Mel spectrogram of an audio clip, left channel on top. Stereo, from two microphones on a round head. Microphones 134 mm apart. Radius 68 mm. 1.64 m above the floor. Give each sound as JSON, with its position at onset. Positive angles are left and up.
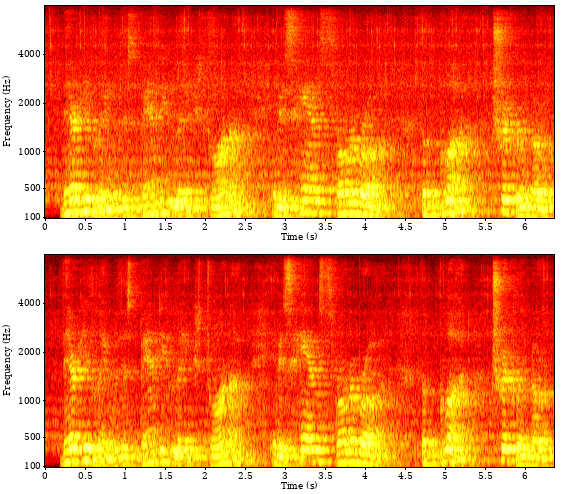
{"t": 0.2, "sound": "a man speaking", "side_deg": -70, "distance_m": 0.5}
